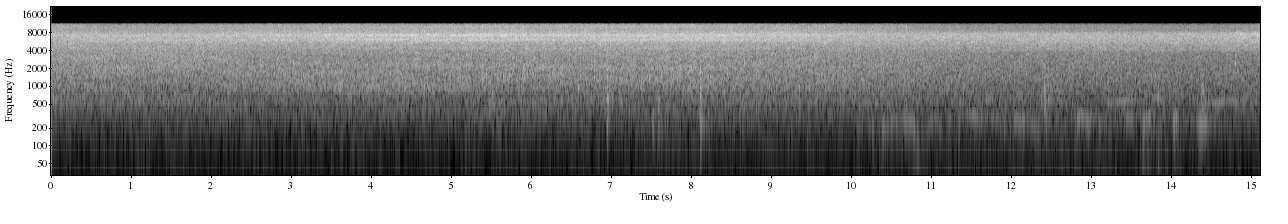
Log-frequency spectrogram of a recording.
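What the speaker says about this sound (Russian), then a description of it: "Мини-водопад." Small waterfall in Alanya, Turkey, splashing with a steady broadband rush that stays constant and close throughout, with a few faint higher tones flickering over the flowing water.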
